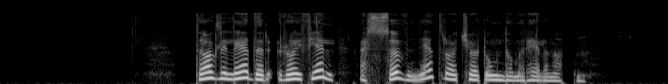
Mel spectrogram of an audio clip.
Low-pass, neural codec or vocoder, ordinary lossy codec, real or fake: none; none; none; real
